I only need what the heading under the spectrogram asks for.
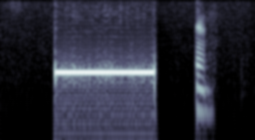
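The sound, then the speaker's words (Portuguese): Telephone tone after a dropped call: a single steady, mid-pitched tone lasts about a second and stops abruptly, followed by a brief voice fragment. “A ligação caiu.”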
